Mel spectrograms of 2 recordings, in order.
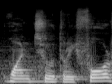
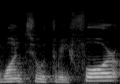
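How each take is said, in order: First: The voice is recorded at a higher input level. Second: The voice is recorded at a lower input level. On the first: "On the Sony microphone" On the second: "The microphone input ... is set to low"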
